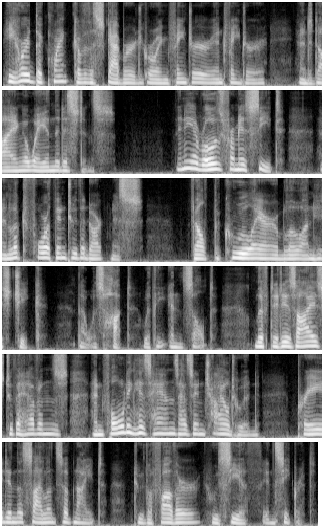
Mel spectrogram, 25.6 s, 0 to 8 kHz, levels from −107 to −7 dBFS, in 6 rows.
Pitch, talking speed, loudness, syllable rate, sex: 145 Hz, 160 wpm, -20 LUFS, 4.4 syllables/s, male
